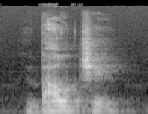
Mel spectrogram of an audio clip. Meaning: diminutive of bout
- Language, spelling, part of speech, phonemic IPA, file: Dutch, boutje, noun, /ˈbɑucə/, Nl-boutje.ogg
